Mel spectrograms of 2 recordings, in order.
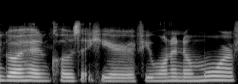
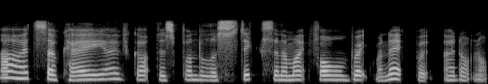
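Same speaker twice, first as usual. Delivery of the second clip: clumsy, butchered, put-on British accent; 4 semitones higher than usual. Acting out a man's imagined thoughts, the speaker slips into a British accent. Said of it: "Why did my voice go British?".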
